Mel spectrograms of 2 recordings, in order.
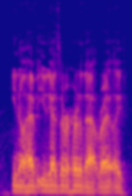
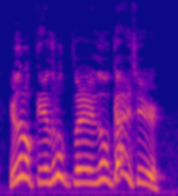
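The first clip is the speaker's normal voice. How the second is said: very high, boozy, beer-in-hand dad voice. Retelling a friend's drunk dad calling his son: imitating Barney from Simpsons. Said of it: "He was like Barney from Simpsons".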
